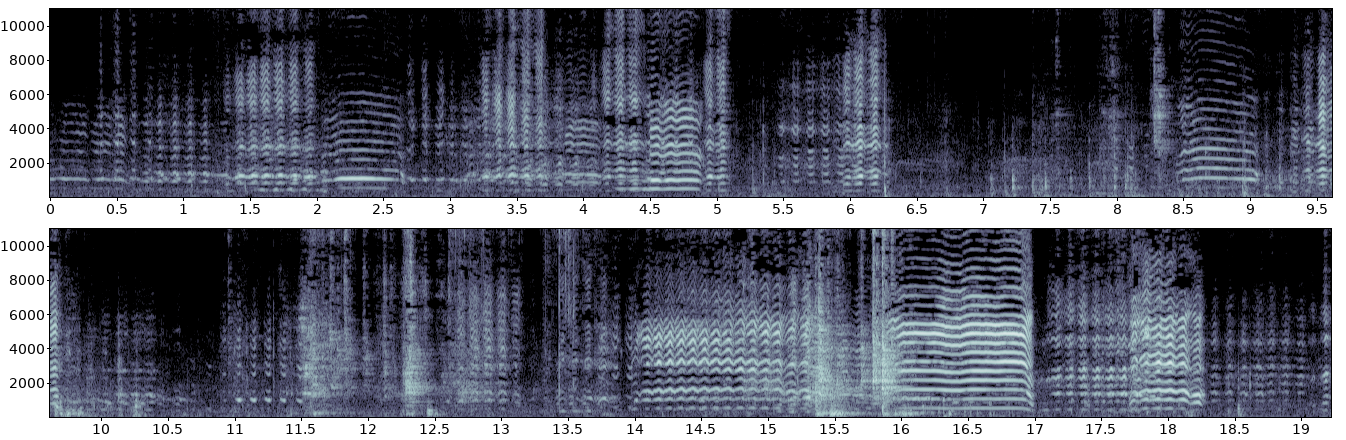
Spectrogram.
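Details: Close, clear lamb bleats, several voices alternating, some short and some long and wavering, growing into loud overlapping bleating toward the end.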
